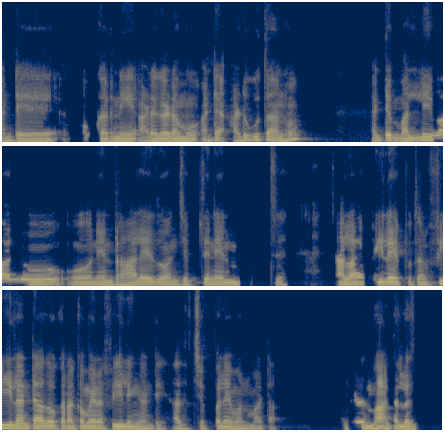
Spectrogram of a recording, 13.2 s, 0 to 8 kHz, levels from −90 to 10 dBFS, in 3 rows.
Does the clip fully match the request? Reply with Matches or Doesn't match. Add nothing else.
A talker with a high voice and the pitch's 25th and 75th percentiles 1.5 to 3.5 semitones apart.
Doesn't match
